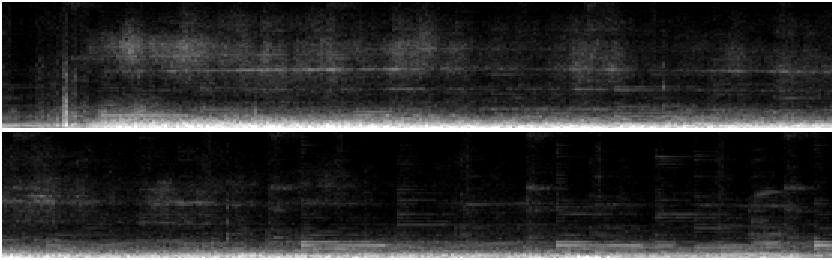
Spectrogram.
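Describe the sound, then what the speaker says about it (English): A loud, steady roar of an airplane passing low overhead near an airport, sustained throughout with a slight swell near the end. "Other than the planes going overhead, which is to be expected because we're so close to the airport"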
